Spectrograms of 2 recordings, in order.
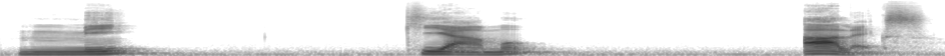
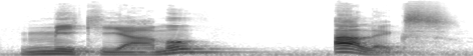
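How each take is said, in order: First: The phrase is spoken slowly. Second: The phrase is spoken at normal speed.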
